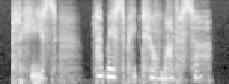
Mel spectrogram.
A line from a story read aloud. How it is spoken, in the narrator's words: I whispered through trembling lips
